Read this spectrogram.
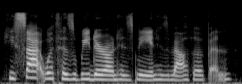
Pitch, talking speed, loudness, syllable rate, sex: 230 Hz, 295 wpm, -19 LUFS, 6.3 syllables/s, female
